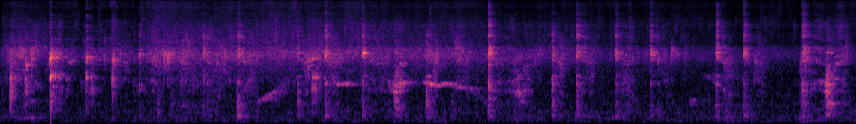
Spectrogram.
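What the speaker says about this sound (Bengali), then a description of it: "ভাজা আলুগুলো দিয়ে একটু নেড়ে চেড়ে আরেকটু কষিয়ে নেব" Fried potatoes stirred through thick frying masala for a mixed fish curry: a rhythmic series of spatula scrapes and clinks against the pan, one after another at close range, over a soft sizzle.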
